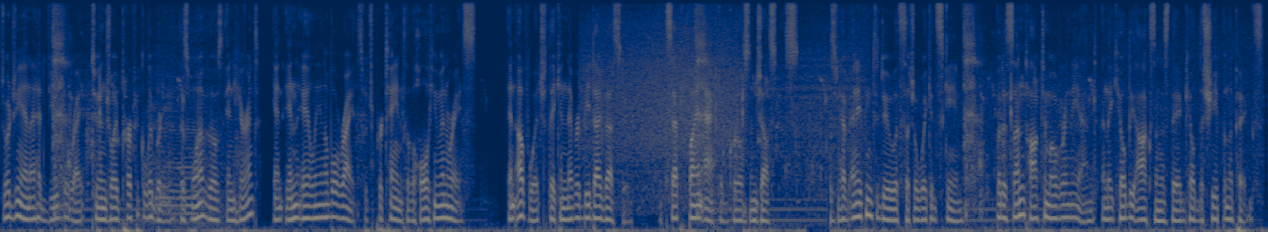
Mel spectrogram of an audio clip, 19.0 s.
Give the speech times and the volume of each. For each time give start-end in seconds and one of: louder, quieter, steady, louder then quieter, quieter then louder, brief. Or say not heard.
0.0-18.9 steady.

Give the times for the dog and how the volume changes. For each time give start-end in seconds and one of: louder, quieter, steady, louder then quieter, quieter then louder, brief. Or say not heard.
not heard.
